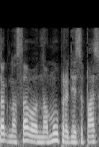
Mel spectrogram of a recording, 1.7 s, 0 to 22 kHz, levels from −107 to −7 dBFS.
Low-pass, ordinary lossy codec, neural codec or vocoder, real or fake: 9.9 kHz; AAC, 32 kbps; vocoder, 22.05 kHz, 80 mel bands, WaveNeXt; fake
